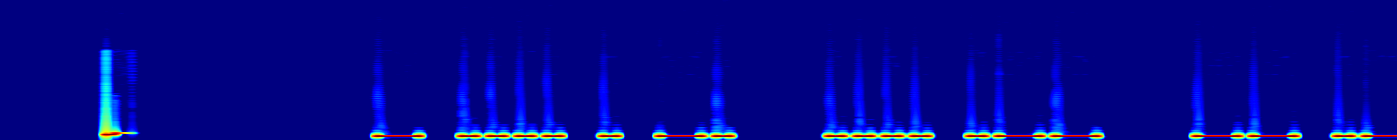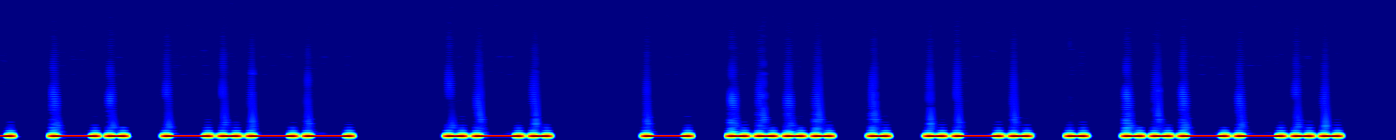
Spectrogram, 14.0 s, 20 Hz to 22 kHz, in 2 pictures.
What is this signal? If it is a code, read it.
Morse code, heard as a keyed tone, about 17 wpm, 700 Hz. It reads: THEN HW MANY R THERE?
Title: Sentences from Top 100 Words and Abbreviations 17wpm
